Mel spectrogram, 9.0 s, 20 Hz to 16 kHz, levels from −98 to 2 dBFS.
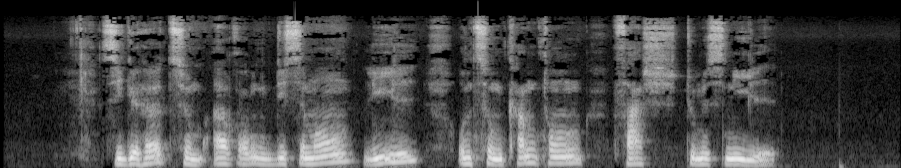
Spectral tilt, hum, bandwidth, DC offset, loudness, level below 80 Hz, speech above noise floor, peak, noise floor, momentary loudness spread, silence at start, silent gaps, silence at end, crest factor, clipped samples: -4 dB/octave; none; 11.5 kHz; under 0.1%; -15 LUFS; -52 dBFS; 51 dB; 0 dBFS; -66 dBFS; 10 LU; 0.75 s; none; 1.25 s; 16 dB; under 0.1%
